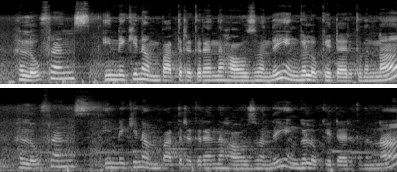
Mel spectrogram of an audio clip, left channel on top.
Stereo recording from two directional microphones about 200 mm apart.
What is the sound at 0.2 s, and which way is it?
A woman's voice, 45° left (ahead or behind).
